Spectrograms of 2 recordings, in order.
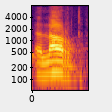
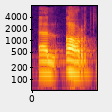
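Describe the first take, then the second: First: Al-ard said with the lam run in and a full open a; correct al-ard. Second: Al-ard said with a plain, thin a, as it should not be; wrong al-ard. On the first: Teacher gives students the correct al-ard, lam blended in. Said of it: "you say al-ard". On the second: Teacher demos the wrong al-ard to students, light flat vowel. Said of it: "You don't say al-ard". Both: Shown as a demonstration.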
